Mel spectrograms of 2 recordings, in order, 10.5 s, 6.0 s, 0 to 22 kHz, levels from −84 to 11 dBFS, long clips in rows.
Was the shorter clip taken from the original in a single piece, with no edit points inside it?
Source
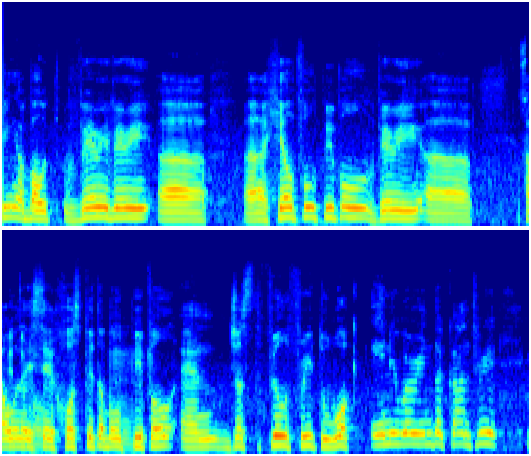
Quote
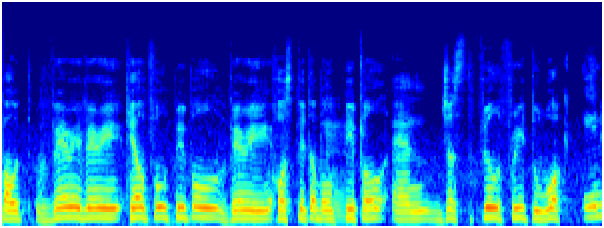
no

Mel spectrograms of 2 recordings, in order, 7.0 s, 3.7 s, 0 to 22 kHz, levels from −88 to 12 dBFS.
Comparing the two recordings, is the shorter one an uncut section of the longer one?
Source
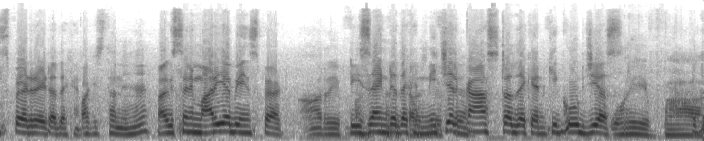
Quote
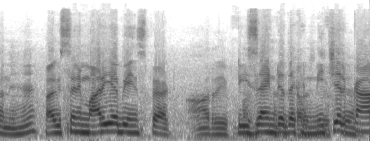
yes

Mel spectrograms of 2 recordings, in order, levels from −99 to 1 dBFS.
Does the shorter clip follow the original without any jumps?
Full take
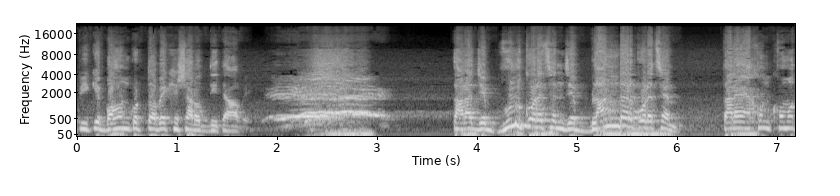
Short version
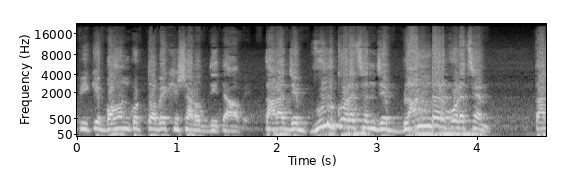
no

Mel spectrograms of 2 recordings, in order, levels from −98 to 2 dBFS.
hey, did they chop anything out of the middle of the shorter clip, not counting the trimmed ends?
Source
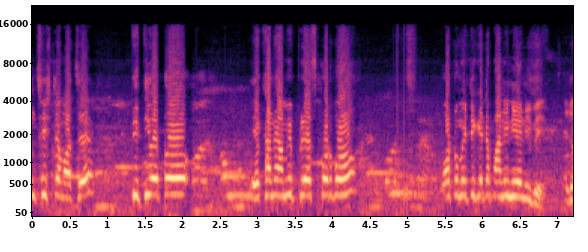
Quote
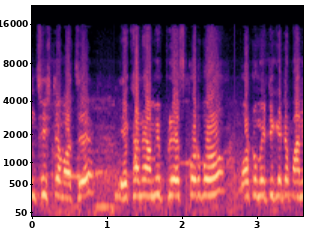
yes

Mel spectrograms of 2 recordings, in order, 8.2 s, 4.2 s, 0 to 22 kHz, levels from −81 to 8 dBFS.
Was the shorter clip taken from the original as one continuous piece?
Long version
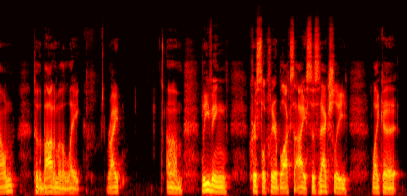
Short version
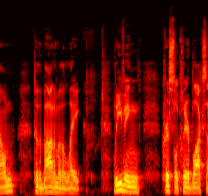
no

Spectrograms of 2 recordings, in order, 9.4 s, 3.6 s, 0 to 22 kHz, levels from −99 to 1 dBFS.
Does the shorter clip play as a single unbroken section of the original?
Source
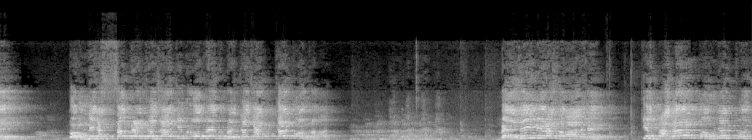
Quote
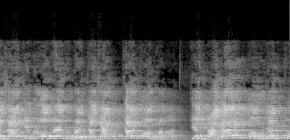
no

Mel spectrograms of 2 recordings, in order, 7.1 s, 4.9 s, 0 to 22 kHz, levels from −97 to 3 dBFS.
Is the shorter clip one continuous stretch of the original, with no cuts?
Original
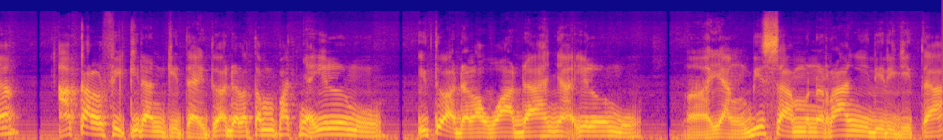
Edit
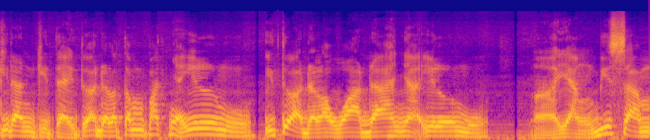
no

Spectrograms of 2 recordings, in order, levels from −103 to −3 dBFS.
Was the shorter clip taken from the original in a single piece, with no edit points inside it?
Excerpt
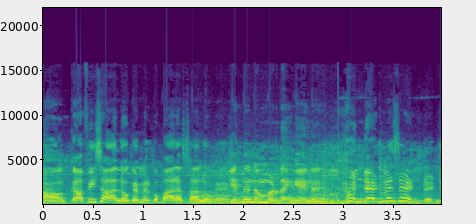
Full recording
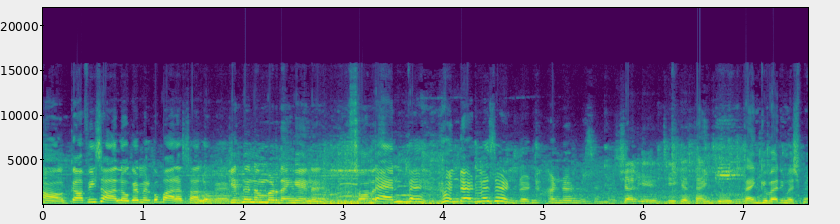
no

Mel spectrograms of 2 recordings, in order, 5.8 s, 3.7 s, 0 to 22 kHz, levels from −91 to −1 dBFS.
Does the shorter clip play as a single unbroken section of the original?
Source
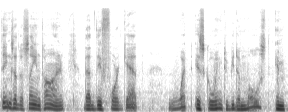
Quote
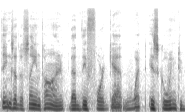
no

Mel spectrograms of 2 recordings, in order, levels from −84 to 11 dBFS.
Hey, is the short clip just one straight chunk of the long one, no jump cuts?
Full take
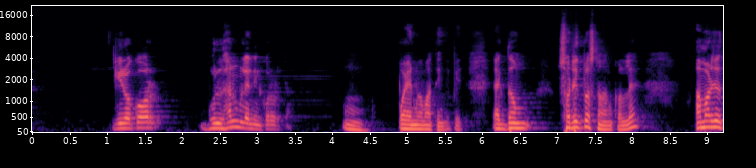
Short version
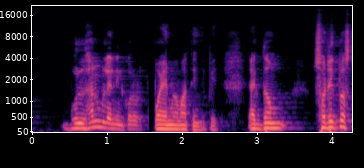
no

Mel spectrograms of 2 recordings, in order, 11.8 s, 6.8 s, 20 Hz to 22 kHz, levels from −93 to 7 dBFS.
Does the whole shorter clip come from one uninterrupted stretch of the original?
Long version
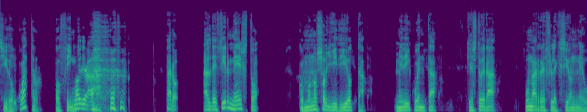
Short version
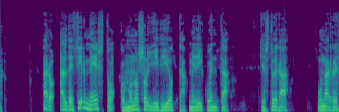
no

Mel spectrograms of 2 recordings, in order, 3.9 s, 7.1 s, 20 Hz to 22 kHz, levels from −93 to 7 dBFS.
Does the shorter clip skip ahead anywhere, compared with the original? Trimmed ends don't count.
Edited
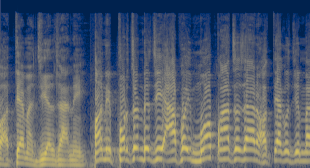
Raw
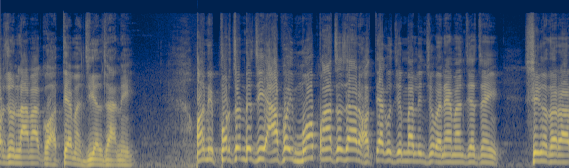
yes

